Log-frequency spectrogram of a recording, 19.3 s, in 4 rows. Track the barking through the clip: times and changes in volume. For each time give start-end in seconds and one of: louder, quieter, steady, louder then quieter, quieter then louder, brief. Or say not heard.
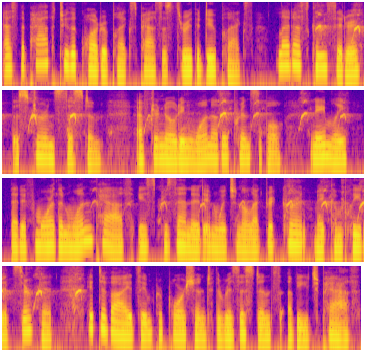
4.2-15.6 quieter then louder.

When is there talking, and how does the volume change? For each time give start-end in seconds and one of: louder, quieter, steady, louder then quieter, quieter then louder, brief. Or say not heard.
0.0-19.2 steady.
